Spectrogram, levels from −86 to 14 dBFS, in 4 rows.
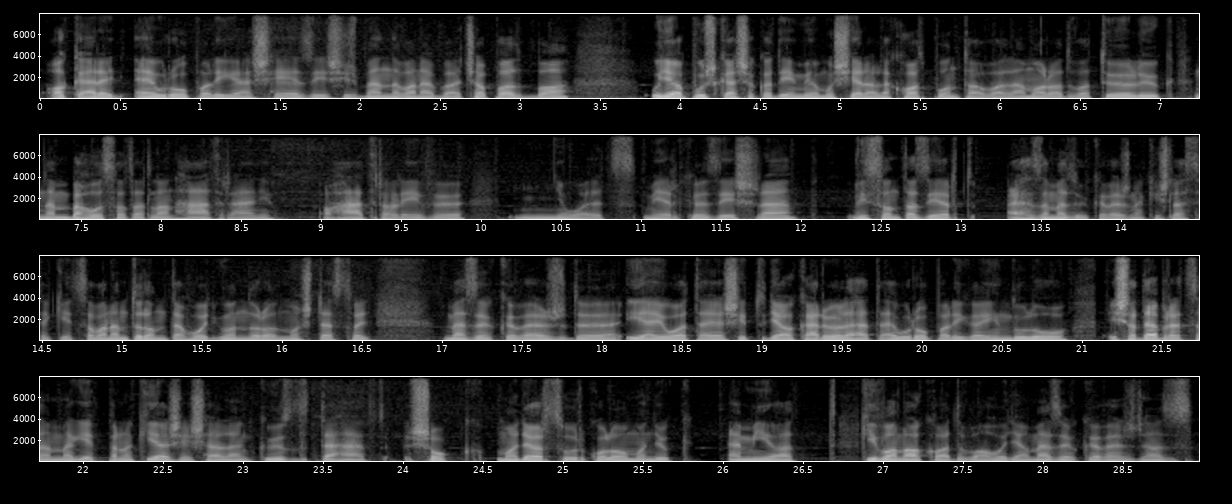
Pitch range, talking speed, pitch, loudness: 120-135 Hz, 165 wpm, 125 Hz, -23 LUFS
